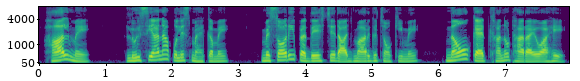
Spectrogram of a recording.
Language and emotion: Sindhi, neutral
